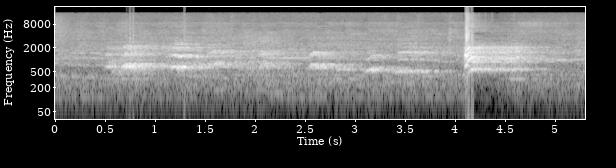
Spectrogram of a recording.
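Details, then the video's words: Dog recorded 15 March 2019, giving a run of short, high-pitched yappy barks and yips in quick succession, with one sharp loud bark near the end. "The Barking Lot"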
